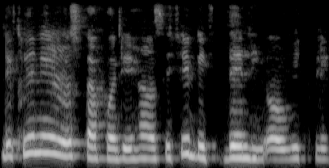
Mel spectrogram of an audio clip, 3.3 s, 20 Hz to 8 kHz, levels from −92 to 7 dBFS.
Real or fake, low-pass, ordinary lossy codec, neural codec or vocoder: fake; 7.2 kHz; none; codec, 16 kHz, 8 kbps, FreqCodec, larger model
